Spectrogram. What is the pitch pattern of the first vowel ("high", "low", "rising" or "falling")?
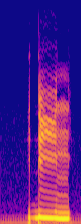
low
